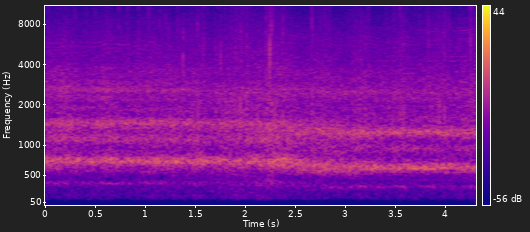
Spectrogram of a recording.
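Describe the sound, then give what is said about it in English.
A massive football stadium crowd of Crystal Palace fans at an English Premier League game roars and chants in a steady, unbroken wall of sound, sustained at an even level for several seconds with no individual voices standing out. “That was the Crystal Palace crowd. I know that noise well.”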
